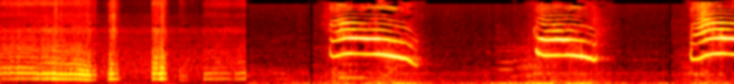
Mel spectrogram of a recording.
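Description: Kittens meowing: three high-pitched meows about a second and a half apart, each rising and then falling away, the last one running on past the end. Before them, an insect's buzz stops under a second in.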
